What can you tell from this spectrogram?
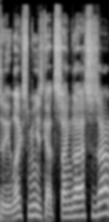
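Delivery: ordinary talk, nothing marked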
